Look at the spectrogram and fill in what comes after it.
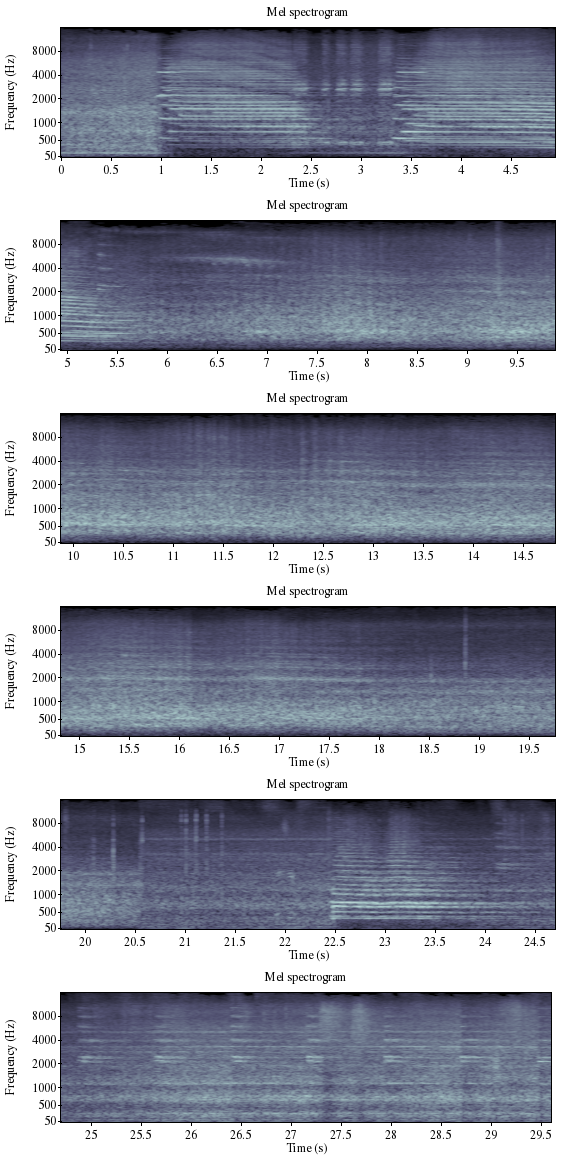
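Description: A Metra diesel commuter locomotive sounds its multi-note air horn twice as it approaches, then its bilevel passenger cars rush and clack past. After an abrupt change about two-thirds of the way in, a Union Pacific freight's diesel locomotive gives a short horn blast and its locomotives run past.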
